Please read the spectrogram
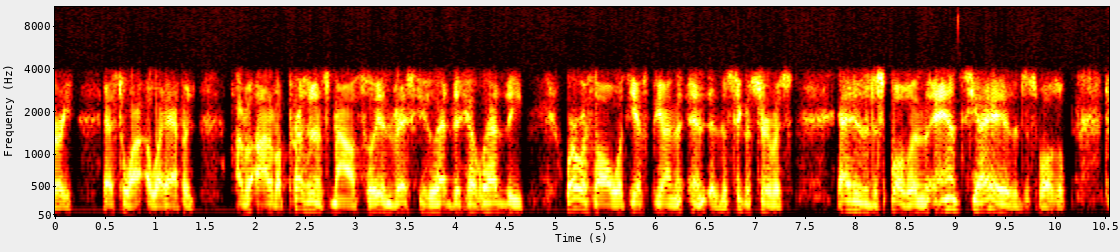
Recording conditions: phone line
